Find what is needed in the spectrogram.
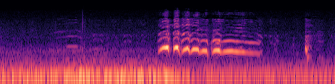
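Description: A girl's high-pitched laughing shriek about halfway through, a run of quick falling pulses lasting just over a second, over the low rumble of a car that fades after it.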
